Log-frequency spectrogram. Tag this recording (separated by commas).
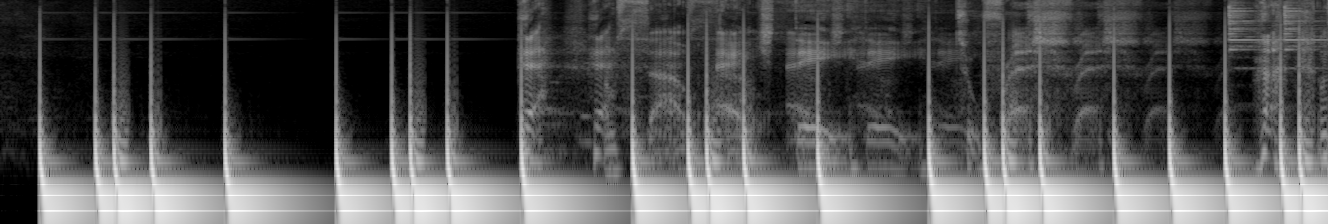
Music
